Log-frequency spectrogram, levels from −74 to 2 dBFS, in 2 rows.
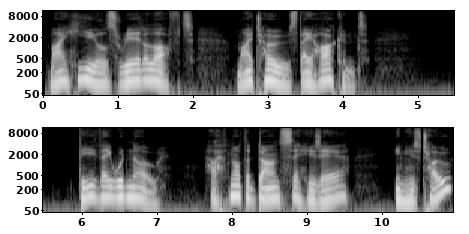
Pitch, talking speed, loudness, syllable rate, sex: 105 Hz, 105 wpm, -17 LUFS, 3.4 syllables/s, male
